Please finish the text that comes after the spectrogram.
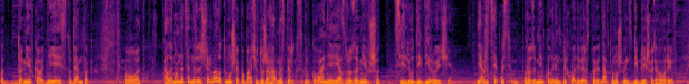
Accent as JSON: {"language": "Ukrainian", "region": "Zhytomyr Oblast", "country": "Ukraine", "lives_now": "Kyiv, Ukraine", "said": "я сам з Житомирської області, і коли я закінчив школу, це було 92-й рік, я вирішив поїхати до Києва"}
